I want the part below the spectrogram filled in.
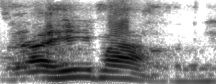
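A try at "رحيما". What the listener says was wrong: আচ্ছা, যা নেই, ওটা র আছে, নোক্তা থাকলে যা হতো, নোক্তা নেই এখানে। রহিমা, তাহলে বানানে করেন।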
